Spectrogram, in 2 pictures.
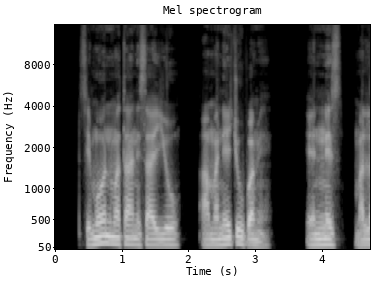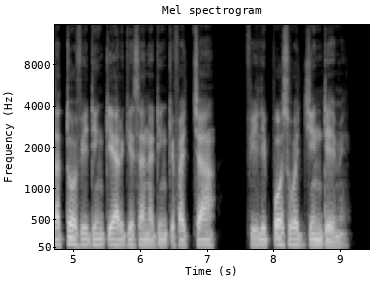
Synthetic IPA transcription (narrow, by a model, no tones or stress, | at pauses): sɪmo̞ːnmɐt̪aːnɪsaːjːuː | ʔɐ̰mɐne̞ːt͡ʃʼuːpʼɐmɛ | ʔɪnːɪs | mʔɐ̰lːɐt̪ːo̞ːfɪd̪ɪŋkʼiːɐɾɡɛsɐnɐd̪ɪŋkʼɪfɐt͡ʃːaː | fɪlɪpʼːo̞ːswɐd͡ʒːiːnd̪e̞ːmɛ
